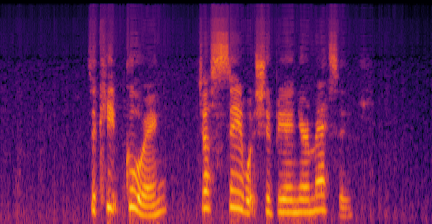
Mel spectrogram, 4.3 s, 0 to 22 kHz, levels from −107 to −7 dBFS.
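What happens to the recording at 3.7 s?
At 3.7 s the speech carries the Opus compression heard across the whole clip: it sounds grainy and rough, with a noisy texture on tonal parts, likely from a music-mode encoder at about 24 kbps refilling starved bands with folded or noise content while keeping full bandwidth.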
